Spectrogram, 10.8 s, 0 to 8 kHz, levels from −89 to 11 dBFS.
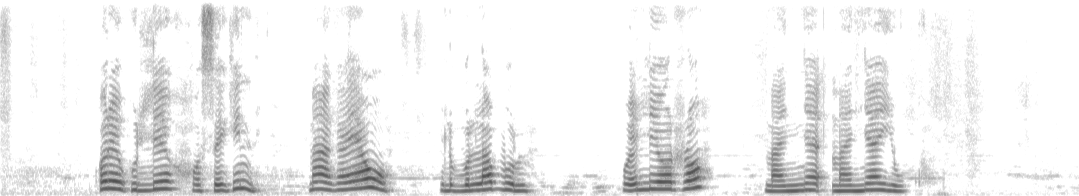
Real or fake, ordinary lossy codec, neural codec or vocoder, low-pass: real; none; none; none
